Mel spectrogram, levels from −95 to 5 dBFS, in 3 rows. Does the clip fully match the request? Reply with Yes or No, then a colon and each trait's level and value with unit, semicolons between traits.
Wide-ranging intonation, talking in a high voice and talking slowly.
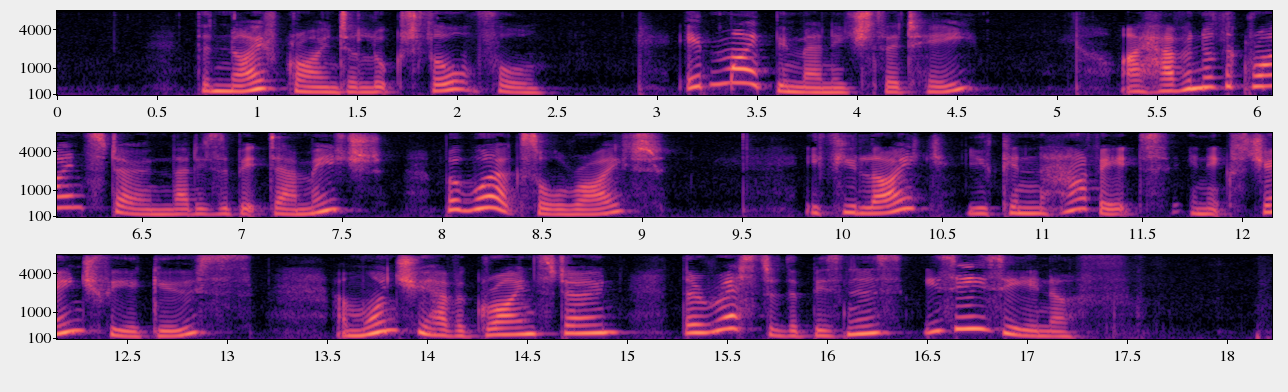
No: wide, 8.9 semitones; high, 210 Hz; average, 165 wpm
